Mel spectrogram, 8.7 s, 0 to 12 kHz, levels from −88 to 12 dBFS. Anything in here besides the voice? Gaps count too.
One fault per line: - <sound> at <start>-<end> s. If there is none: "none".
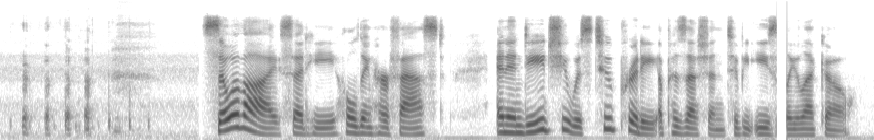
- laugh at 0.1-1.6 s
- dropout at 7.8-7.9 s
